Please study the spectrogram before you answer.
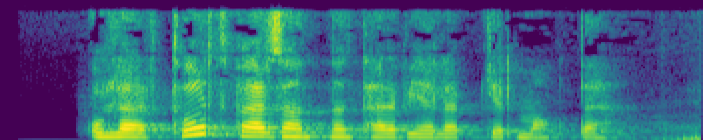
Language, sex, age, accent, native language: Uzbek, female, 25-34, Qoraqalpog'iston, Uzbek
